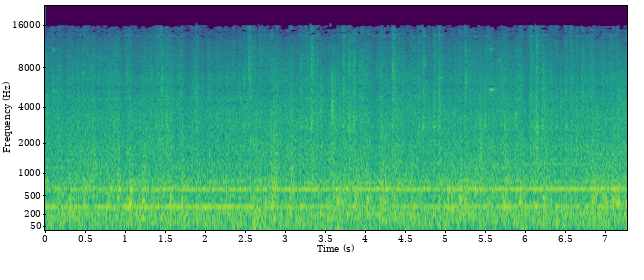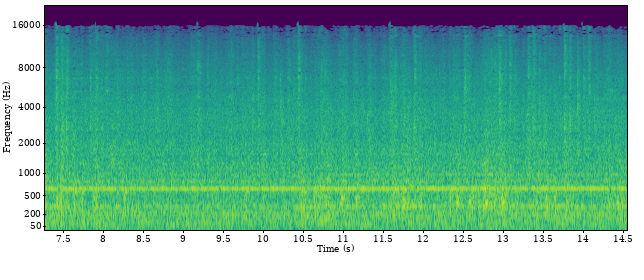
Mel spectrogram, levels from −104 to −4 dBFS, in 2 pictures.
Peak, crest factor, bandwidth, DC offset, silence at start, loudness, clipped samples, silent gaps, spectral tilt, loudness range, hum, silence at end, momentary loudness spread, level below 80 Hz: -2 dBFS; 16 dB; 16 kHz; under 0.1%; 0 s; -18 LUFS; under 0.1%; none; -4.5 dB/octave; 1 LU; none; 0 s; 2 LU; -34 dBFS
